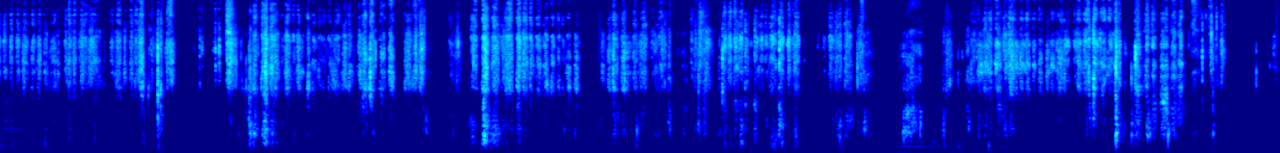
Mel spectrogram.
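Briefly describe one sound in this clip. A tool scratches and scrapes across paper in short strokes.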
